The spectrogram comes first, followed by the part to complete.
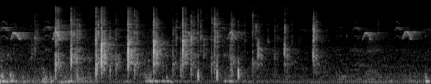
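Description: Paper being handled and folded close to a handheld microphone: a quick, irregular run of sharp crackles and clicks that stops a little past three seconds in. A few faint short high chirps come near the start and the end.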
